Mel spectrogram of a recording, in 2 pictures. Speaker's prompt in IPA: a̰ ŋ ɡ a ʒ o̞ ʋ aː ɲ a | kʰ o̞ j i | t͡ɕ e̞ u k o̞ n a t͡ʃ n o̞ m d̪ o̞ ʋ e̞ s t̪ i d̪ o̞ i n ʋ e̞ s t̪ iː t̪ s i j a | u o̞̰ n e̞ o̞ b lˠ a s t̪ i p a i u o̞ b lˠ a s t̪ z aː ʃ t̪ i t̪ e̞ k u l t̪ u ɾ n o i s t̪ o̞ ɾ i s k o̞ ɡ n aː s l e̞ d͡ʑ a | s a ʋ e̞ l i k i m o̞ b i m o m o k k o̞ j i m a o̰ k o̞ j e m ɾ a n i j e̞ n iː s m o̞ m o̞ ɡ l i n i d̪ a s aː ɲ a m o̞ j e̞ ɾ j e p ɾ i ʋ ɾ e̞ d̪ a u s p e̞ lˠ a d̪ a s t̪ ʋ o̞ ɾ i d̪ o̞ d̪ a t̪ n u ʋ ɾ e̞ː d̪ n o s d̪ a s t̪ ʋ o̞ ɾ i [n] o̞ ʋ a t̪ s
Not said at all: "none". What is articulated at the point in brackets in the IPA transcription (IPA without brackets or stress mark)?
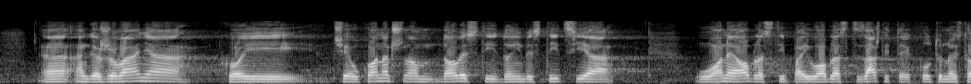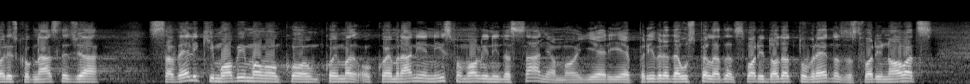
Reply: n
